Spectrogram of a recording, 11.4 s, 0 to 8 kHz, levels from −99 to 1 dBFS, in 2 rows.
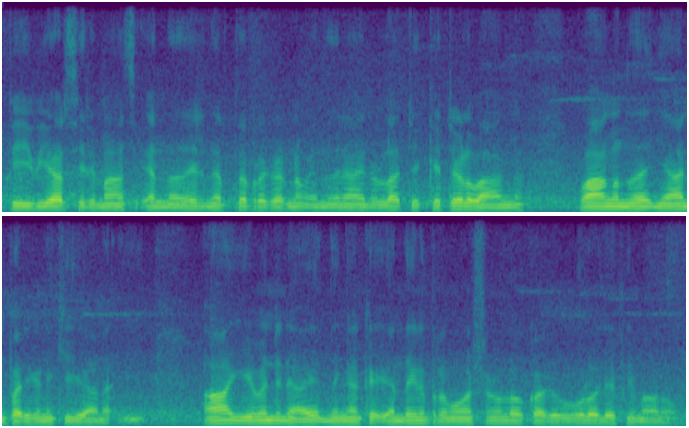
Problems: none marked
